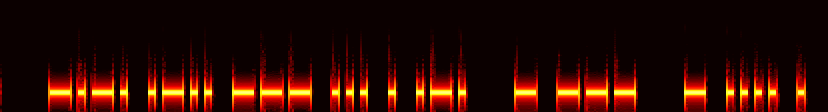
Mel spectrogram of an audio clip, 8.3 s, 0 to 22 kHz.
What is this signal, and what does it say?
Morse code, heard as a keyed tone, about 17 wpm, 700 Hz. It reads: CLOSER TO THE
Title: Pangram Challenge v2 - 17wpm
